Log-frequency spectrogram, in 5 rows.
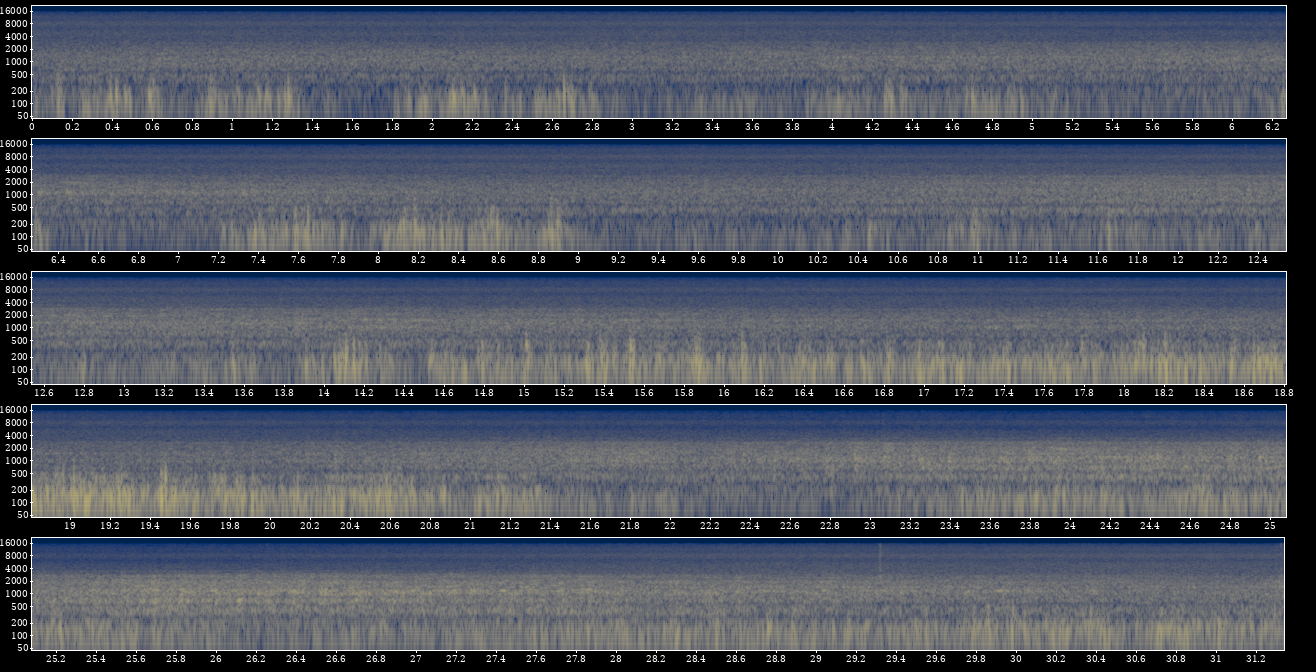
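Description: Distant freight train hauled by a class E94 electric locomotive running by: a steady rumble of wheels on rail that grows louder in the second half, with wind gusting on the microphone.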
